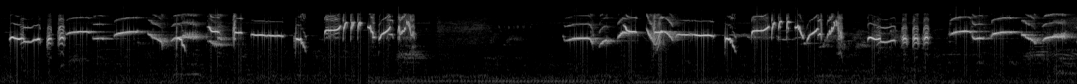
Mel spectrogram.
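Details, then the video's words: Oriental magpie-robin female singing live to excite a male, with near-continuous bright whistled phrases, quick trills and slurred notes and one clear pause midway. "chòe than mái KÉO TRỐNG LÊN ĐIỆN"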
